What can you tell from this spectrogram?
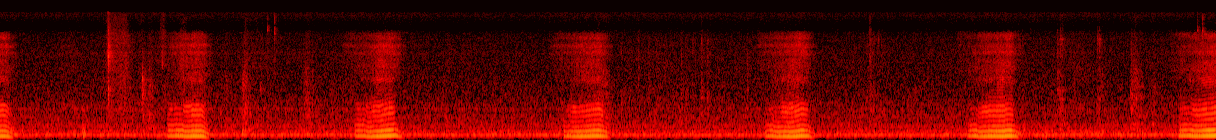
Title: Sabby-Cat snoring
